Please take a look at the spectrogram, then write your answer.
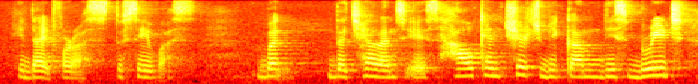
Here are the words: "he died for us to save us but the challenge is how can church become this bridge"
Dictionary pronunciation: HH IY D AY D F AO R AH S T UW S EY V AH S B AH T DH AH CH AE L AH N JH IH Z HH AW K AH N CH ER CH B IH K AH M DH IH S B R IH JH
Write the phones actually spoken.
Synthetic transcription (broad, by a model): HH IY D AY D F AO R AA S T UW S EY V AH S B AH T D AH CH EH L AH N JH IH S HH AW K AH N CH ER CH B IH K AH M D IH S B R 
